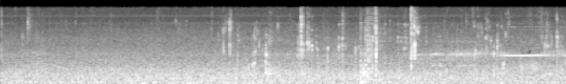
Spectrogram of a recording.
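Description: Close-miked eating sounds: chewing, with fingers tearing crispy roast-pork (lechon) skin, and a few sharp crackles between about three and five seconds in. A thin, steady high tone comes in near the end.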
